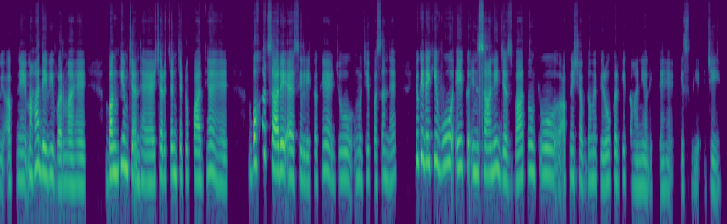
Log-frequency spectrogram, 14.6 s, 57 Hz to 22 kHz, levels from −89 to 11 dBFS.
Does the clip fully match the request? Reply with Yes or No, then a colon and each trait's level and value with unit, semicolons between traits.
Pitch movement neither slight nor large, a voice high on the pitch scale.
Yes: average, 4.2 semitones; high, 200 Hz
